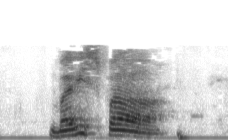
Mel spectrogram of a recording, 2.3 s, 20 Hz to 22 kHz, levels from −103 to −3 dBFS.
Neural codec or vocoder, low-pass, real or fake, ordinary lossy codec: codec, 16 kHz, 4 kbps, X-Codec, HuBERT features, trained on general audio; 7.2 kHz; fake; MP3, 24 kbps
